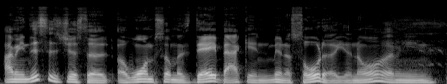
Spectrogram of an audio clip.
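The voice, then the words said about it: Put-on regional accent. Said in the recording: “I didn't know where that accent was going.”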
